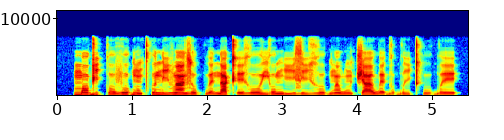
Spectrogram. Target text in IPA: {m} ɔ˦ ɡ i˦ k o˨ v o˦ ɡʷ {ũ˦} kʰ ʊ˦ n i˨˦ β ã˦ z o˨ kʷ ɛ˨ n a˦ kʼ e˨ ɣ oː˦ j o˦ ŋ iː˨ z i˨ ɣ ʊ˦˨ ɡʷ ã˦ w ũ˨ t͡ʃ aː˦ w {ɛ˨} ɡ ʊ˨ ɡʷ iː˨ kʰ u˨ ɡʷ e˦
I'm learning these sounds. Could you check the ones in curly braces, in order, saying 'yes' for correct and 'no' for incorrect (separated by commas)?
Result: yes, no, yes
